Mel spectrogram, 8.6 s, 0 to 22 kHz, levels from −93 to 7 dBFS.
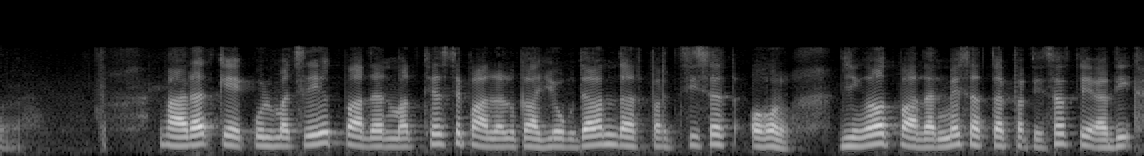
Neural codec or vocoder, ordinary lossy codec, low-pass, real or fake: codec, 16 kHz, 0.8 kbps, ZipCodec; none; 7.2 kHz; fake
